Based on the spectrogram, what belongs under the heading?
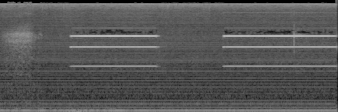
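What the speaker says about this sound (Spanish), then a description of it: "si escuchan el pitido que hace, da igual si lo hago por aquí o por aquí, eso me indica que está correcto" A digital multimeter on continuity test across a thermal fuse gives two steady electronic beeps, each about a second long, separated by a short gap over low background hum.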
